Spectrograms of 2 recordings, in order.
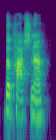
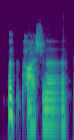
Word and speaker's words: Vipassana: Am I saying that right? – Vipassana. – Vipassana. Thank you.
